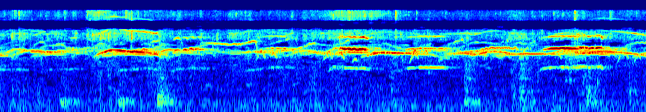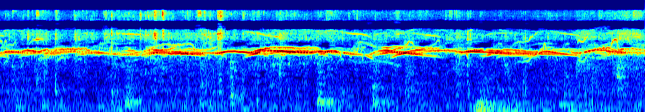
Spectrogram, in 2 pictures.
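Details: A brood of king quail chicks chatters in rapid, overlapping high peeps and short whistles, nearly one per second, with light scuffling underneath.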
